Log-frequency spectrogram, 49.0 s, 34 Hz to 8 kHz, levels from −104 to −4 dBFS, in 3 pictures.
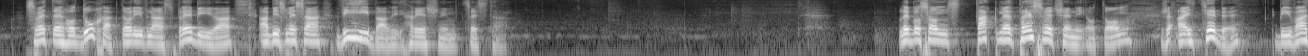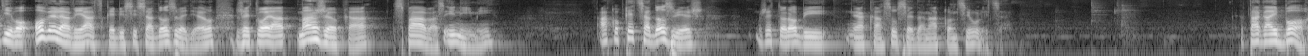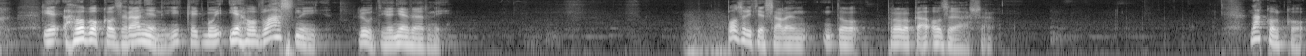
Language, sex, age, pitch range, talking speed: Slovak, male, 60-79, 110-140 Hz, 80 wpm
